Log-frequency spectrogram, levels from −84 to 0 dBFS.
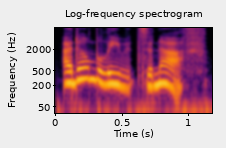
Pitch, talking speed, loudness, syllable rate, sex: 230 Hz, 255 wpm, -16 LUFS, 7.5 syllables/s, female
